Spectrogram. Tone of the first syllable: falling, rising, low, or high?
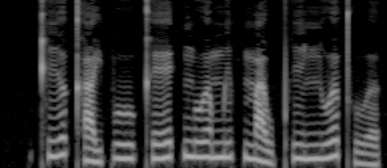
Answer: rising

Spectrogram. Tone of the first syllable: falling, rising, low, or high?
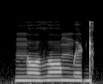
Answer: low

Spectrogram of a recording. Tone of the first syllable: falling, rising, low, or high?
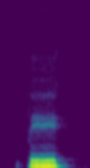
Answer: falling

